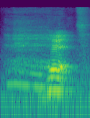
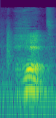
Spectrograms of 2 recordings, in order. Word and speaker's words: hit: You're doing the high tongue. Push the tongue down low.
